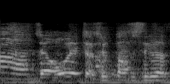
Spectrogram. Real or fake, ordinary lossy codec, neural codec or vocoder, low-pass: fake; none; codec, 44.1 kHz, 2.6 kbps, SNAC; 7.2 kHz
